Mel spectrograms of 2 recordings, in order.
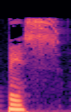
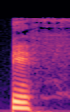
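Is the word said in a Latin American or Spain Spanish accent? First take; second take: Latin American; Spain. First: It is said in a Latin American Spanish accent. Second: It is said in a Spain Spanish accent. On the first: "En un español latinoamericano dirían más algo como pez" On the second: "En español de España decimos pez. Escucha bien el sonido"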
